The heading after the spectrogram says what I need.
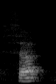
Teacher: Donc c'est le th. Donc c'est le tha, donc c'est la langue entre les dents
